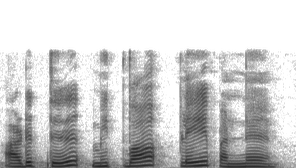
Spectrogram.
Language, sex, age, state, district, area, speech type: Tamil, female, 45-60, Tamil Nadu, Pudukkottai, rural, read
